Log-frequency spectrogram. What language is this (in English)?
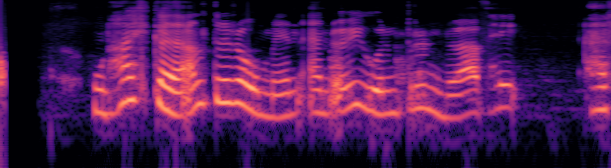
Icelandic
